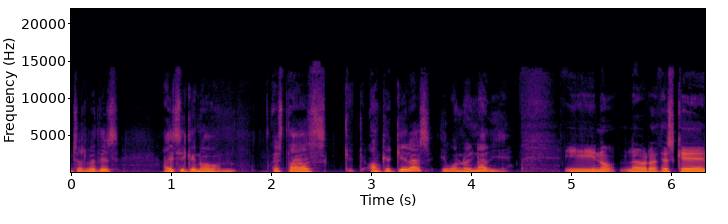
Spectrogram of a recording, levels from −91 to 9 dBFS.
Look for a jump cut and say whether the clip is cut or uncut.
cut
